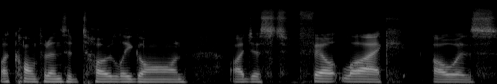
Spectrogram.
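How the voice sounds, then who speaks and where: In a dry, close sound with no echo and a very clean recording over a silent background, the speaker talks at a very slow pace with an Australian accent and a monotone, flat intonation. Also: man, medium pitch for a man. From Australia, Sydney Northern Beaches. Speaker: former pro surfer. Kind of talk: casual chat.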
